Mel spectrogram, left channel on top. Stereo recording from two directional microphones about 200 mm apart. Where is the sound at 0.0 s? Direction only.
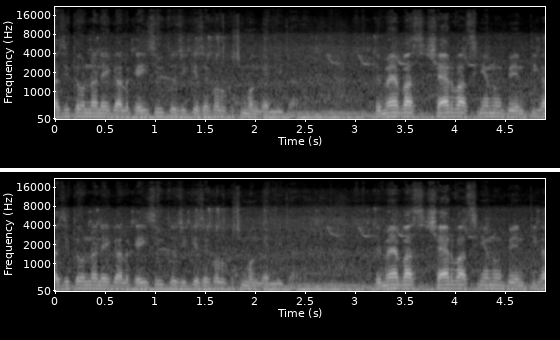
60° left (ahead or behind).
